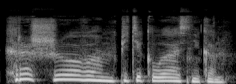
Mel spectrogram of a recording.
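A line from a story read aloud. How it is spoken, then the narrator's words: Sighing. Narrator (Russian): вздохнул Тоник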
